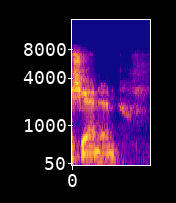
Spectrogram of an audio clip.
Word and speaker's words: Shannan: The most I've heard has been Shannan, so I'm going to go with Shannan because it's spelled... – Okay, just put an and on mix. – Yeah, pretty much. I'm hoping. If I'm butchering it to the family, I'm so sorry. I'm just trying to... go by association of what I've heard.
